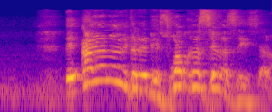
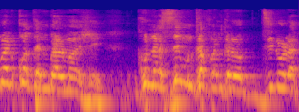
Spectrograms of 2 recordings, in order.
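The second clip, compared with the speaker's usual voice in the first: normal talking voice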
